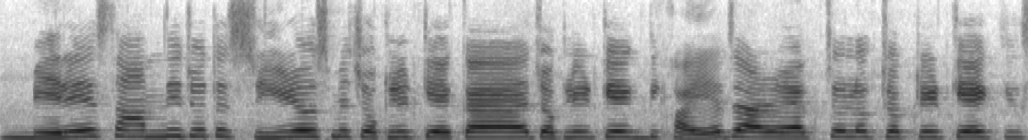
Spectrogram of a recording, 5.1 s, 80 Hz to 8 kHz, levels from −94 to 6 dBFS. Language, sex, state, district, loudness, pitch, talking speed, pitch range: Urdu, female, Andhra Pradesh, Anantapur, -17 LUFS, 305 Hz, 245 wpm, 295-330 Hz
